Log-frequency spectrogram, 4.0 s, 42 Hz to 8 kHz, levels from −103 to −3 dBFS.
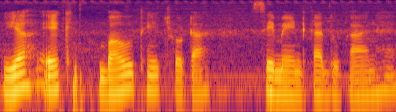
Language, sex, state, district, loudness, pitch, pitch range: Hindi, male, Bihar, Kaimur, -21 LUFS, 110 Hz, 95-115 Hz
